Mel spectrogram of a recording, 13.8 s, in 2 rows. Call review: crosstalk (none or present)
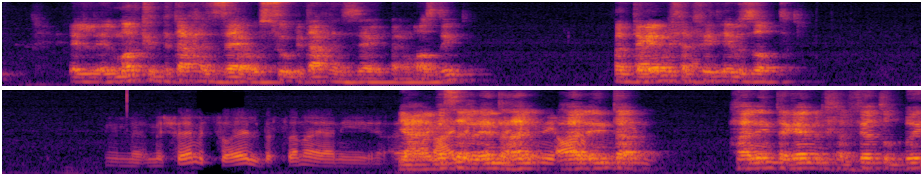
present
